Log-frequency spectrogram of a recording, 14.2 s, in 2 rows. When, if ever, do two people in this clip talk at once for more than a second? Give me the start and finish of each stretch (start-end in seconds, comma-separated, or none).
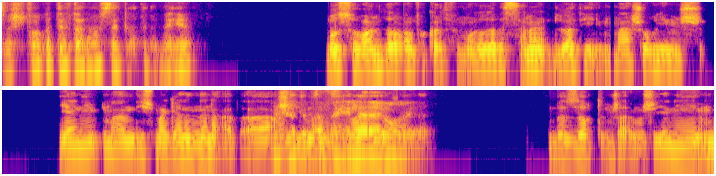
9.8-11.1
